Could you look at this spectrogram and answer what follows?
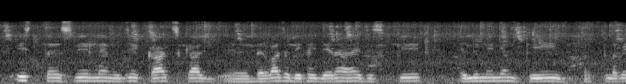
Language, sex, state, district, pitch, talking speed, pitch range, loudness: Hindi, male, Rajasthan, Bikaner, 150 Hz, 155 wpm, 145-155 Hz, -16 LUFS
